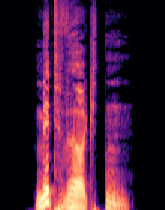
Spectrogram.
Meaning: inflection of mitwirken: 1. first/third-person plural dependent preterite 2. first/third-person plural dependent subjunctive II
- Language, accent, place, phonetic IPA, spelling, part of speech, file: German, Germany, Berlin, [ˈmɪtˌvɪʁktn̩], mitwirkten, verb, De-mitwirkten.ogg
